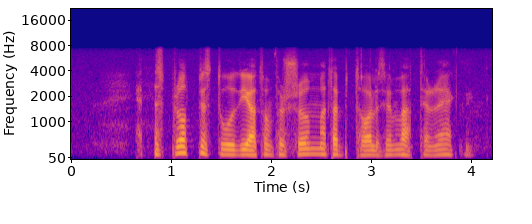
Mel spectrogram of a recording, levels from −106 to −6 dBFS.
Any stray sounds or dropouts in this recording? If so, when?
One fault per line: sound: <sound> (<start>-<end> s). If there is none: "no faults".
sound: dropout (0.7-0.8 s)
